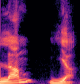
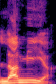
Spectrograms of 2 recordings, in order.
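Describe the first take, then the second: First: "লাম ইয়া" with m shut and a break before ya; closed m, separated. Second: "লামিয়া" run together with long "mi"; wrong added vowel. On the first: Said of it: "হবে". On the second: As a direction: slide it into lameeya. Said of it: "লামিয়া হবে না". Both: Shown as a demonstration.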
